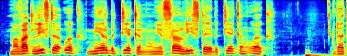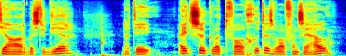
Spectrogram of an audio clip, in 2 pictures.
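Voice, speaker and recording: A man speaks in a dark, mellow tone. His intonation stays fairly even. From South Africa. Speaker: online preacher; church pastor. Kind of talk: sermon. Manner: halting. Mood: earnest, calm. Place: home room. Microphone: webcam.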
